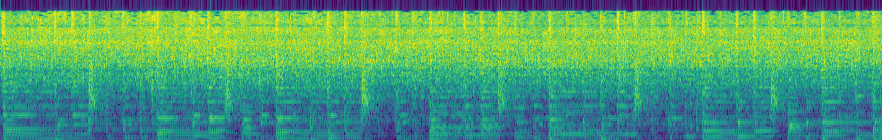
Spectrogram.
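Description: Chicken pieces sizzling as they fry in oil in a wok, turned with a metal spatula. Background music with a steady beat plays over the sizzling.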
